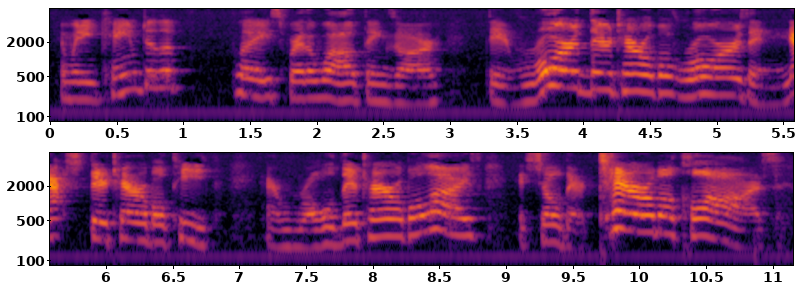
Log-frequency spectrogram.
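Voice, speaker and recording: A woman reading a children's picture book aloud, gently talking to young listeners between pages and voicing the characters with expression. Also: a little high, expressive, a little slow. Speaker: storybook reader. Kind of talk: children's read-aloud with asides.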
